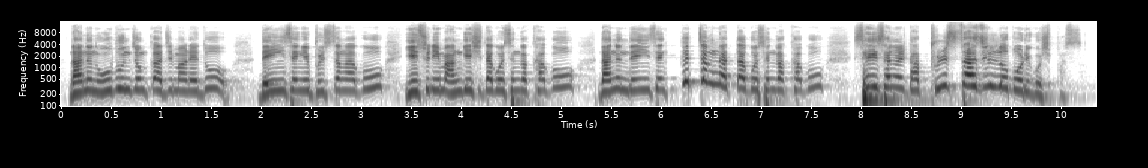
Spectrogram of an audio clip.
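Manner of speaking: ordinary talk, nothing marked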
